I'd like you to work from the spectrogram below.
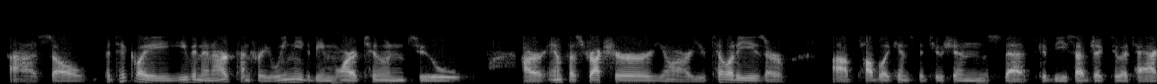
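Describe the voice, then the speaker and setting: With a normal speaking voice, a man talks at a moderate pace, his fairly low pitch showing ordinary pitch variation. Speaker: cybersecurity expert. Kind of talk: radio interview.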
